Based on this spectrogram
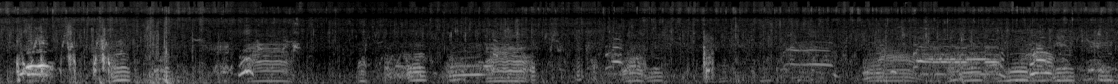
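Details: Several geese on a farm, feeding and eating, give honking, nasal calls in overlapping bursts, with harmonic stacks repeated over about eleven seconds amid light background noise.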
